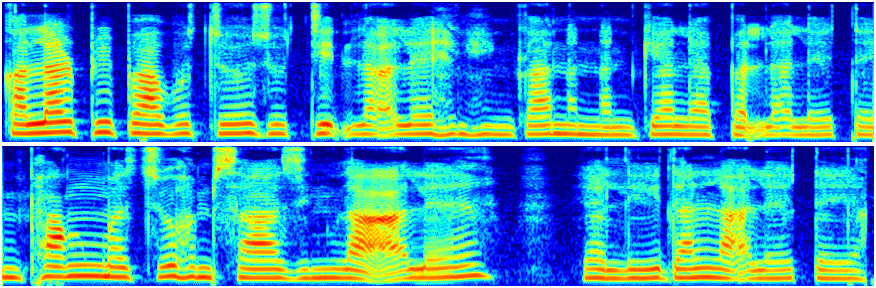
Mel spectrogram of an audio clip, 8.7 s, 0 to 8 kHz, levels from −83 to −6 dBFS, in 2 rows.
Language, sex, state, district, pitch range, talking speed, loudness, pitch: Wancho, female, Arunachal Pradesh, Longding, 175-195 Hz, 190 wpm, -22 LUFS, 185 Hz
